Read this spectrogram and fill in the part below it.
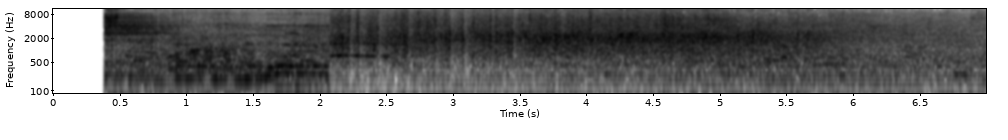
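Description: A crowd applauds and cheers loudly, then dies down.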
